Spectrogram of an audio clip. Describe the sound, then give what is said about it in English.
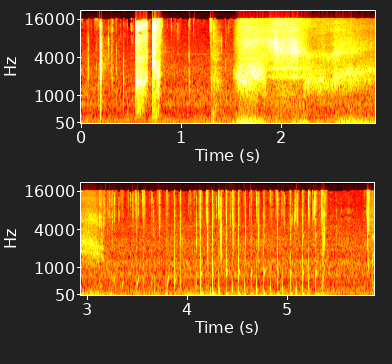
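A can of Pepsi cracks open with a few sharp clicks, then a burst of hissing fizz that lasts over a second, followed by a quieter scatter of fine crackling pops. “That's me cracking the can and making it fizz.”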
